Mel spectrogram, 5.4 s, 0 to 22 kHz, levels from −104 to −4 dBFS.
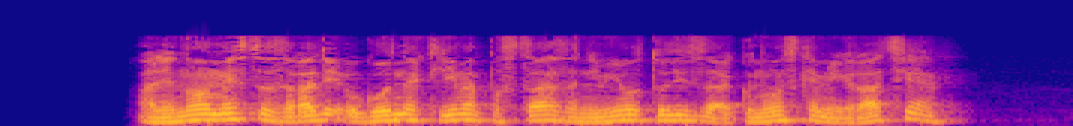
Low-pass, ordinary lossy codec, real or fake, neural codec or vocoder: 19.8 kHz; AAC, 24 kbps; real; none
